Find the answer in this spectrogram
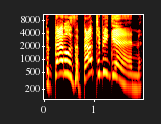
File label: Announcer Match Start Prepare; Evie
